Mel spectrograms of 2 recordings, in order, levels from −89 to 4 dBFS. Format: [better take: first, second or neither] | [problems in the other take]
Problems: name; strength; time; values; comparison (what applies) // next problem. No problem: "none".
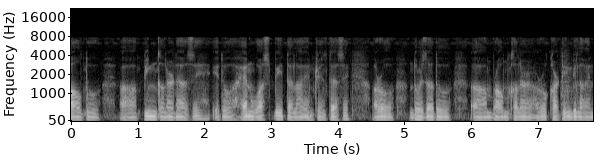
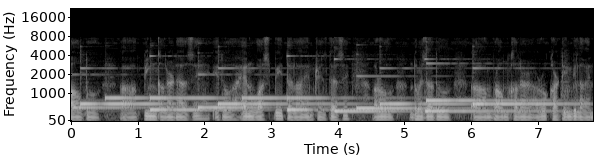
first | background sound (Mallet percussion); 5 dB above the speech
